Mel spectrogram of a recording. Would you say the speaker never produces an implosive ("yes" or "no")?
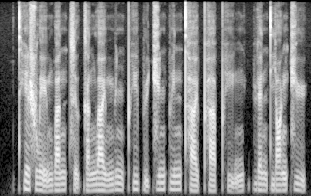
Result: yes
